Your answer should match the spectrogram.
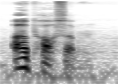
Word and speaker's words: opossum: Ladies and gentlemen, If you look to your left, out in the field, frolicking, there is a possum. I'm sorry, I mispronounced that. It is an opossum.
